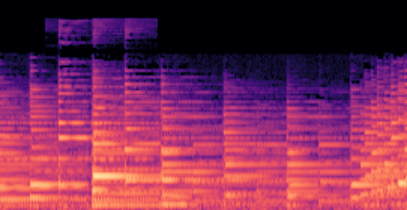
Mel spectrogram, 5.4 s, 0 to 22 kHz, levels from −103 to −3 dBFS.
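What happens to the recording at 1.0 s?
At 1.0 s the audio is inside a stretch of imaging from linear upsampling, from 0.60 to 2.10 s. Straight-line interpolation upward, which fits a 16 kHz source raised to 48 kHz, leaves faint mirror images in the 8 kHz to 16 kHz range, roughly 35 dB down, heard as a light metallic shimmer. Unlike aliasing, these images sit above the dulled top of the band rather than folding back into it.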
